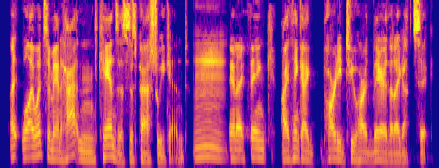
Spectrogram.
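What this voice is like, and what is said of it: Scratchy, slightly sick-sounding voice. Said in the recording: “my voice is kind of scratchy ... I've just been kind of feeling under the weather this week”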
